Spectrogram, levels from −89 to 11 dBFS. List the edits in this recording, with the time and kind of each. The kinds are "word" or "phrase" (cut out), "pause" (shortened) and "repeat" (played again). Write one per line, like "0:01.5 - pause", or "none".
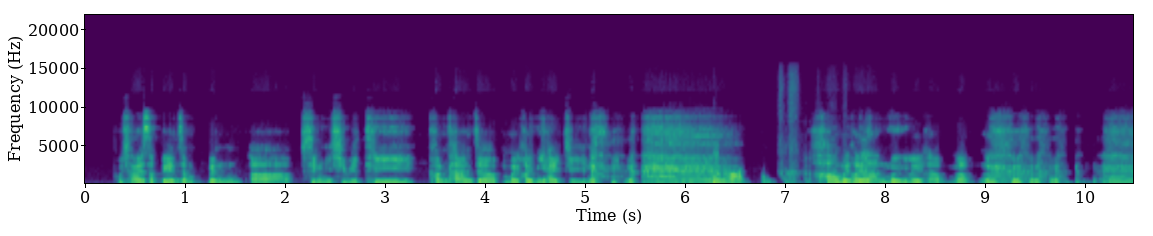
0:01.6 - pause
